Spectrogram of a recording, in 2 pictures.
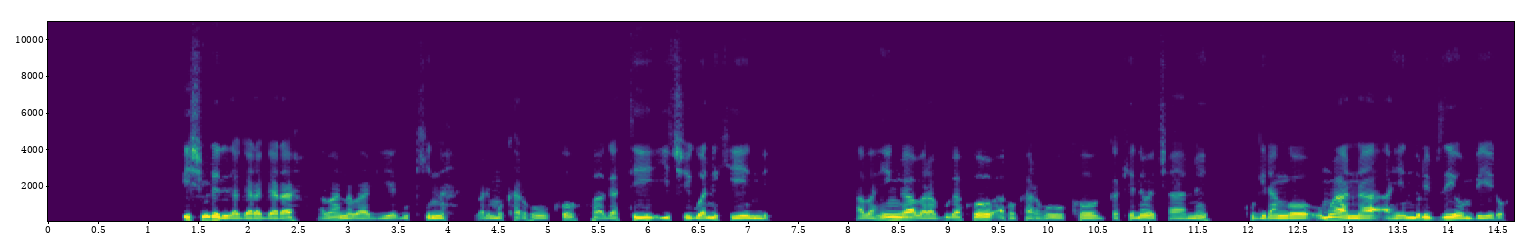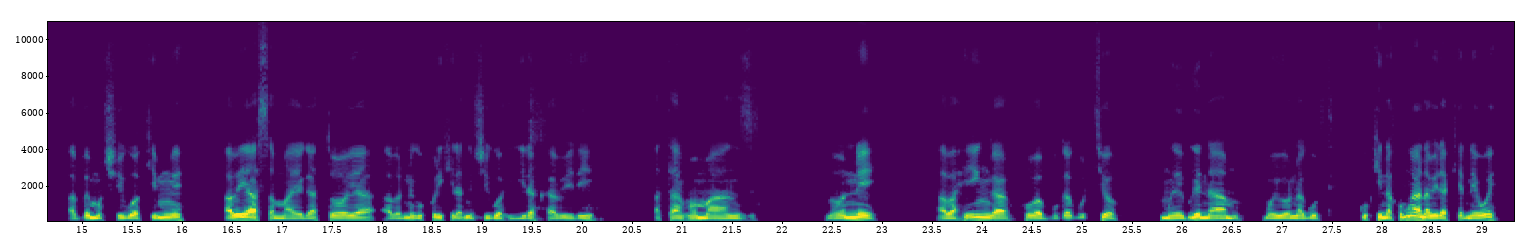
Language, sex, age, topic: Rundi, male, 36-49, education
